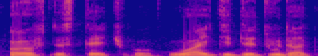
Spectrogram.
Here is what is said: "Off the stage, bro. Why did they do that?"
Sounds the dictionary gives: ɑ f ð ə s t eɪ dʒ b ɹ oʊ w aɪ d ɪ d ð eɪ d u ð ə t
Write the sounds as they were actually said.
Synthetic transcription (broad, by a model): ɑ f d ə s t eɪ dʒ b oʊ w aɪ d ɪ d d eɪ d u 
